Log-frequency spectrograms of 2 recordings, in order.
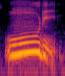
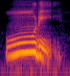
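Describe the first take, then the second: The two takes are said the same way.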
